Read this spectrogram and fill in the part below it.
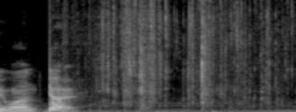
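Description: A foil card pack crinkles in someone's hands.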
